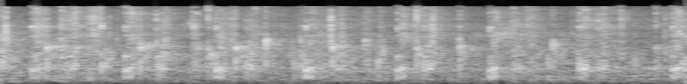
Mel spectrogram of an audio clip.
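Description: Audience applauding: many irregular hand claps.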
